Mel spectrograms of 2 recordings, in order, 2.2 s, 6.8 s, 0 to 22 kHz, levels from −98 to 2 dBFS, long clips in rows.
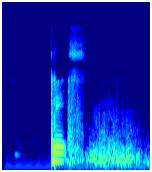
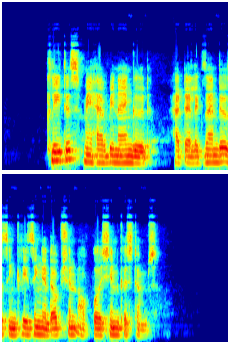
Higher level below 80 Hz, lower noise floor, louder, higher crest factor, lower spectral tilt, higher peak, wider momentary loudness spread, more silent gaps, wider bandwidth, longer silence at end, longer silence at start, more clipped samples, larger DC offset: second, -74 dBFS vs -58 dBFS; second, -80 dBFS vs -89 dBFS; second, -49 LUFS vs -15 LUFS; first, 26 dB vs 16 dB; about the same, -5.5 dB/octave vs -5 dB/octave; second, -24 dBFS vs 0 dBFS; first, 11 LU vs 8 LU; neither; first, 16 kHz vs 9.4 kHz; second, 0 s vs 1.1 s; second, 0.2 s vs 0.7 s; neither; neither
